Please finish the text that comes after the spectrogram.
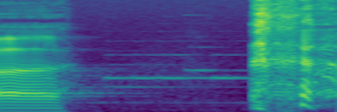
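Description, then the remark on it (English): A phone ringtone goes off in the background during a recorded conversation, a loud, buzzy, harmonic tone, then a thin, faint electronic note lingers for nearly a second before people start talking over it. “Well, don't mind this ringtone in the back.”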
